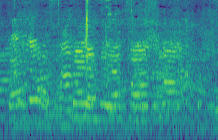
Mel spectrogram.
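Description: Several men's voices talking over one another as a crowd moves along, with one brief sharp click about a second in.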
